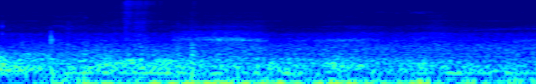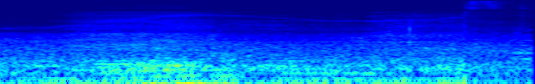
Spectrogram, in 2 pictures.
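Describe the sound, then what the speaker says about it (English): A low rumbling hiss of a freight train's air brakes releasing, surging louder midway and then dropping off, over a steady engine drone outdoors in winter. "I just heard this train dump its brakes"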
